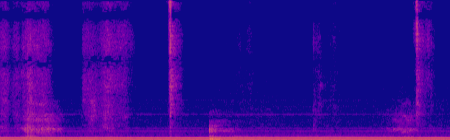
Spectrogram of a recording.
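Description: Near silence over a steady low hum, with faint, soft rustles of fingers working through a synthetic wig's damp curls.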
